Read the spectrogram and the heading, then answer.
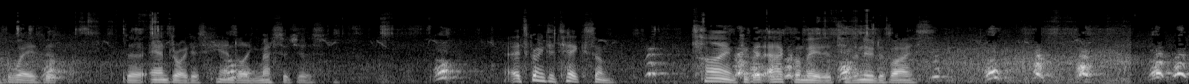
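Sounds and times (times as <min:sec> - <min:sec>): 
speech: 0:00.1 - 0:06.2, 0:07.0 - 0:11.8
dogs barking: 0:00.4 - 0:00.8, 0:02.2 - 0:02.6, 0:04.3 - 0:04.8, 0:06.4 - 0:11.8.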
